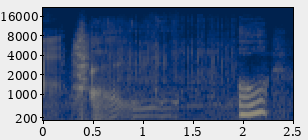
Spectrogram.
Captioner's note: spits; sighs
